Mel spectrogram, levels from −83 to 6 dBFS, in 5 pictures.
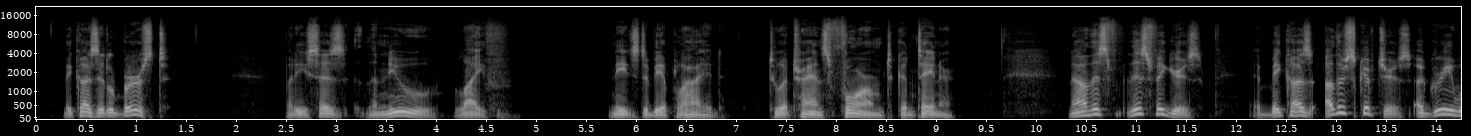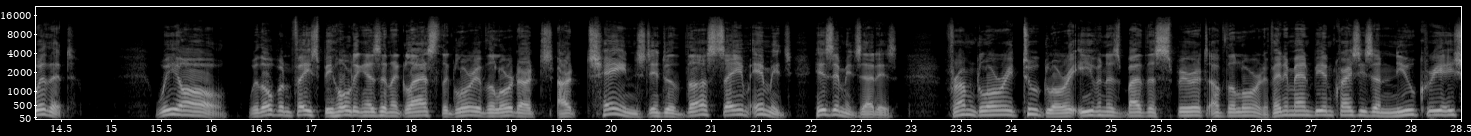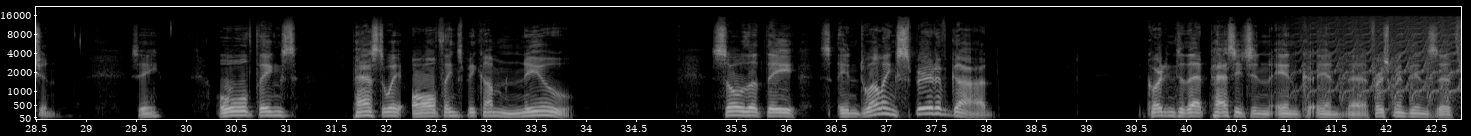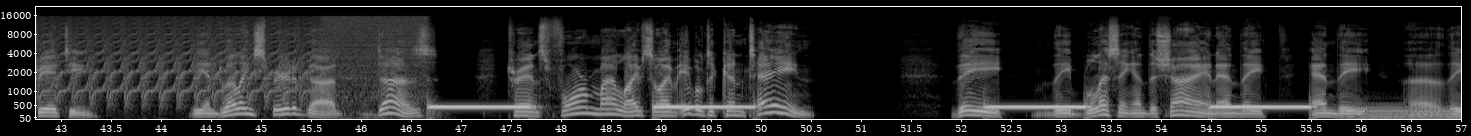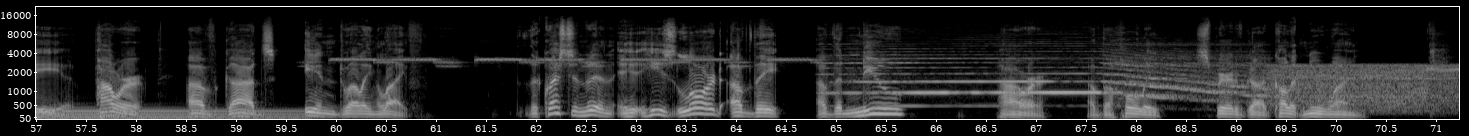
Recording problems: alarms or sirens; very loud; from 41 s on; 1 dB above the speech

